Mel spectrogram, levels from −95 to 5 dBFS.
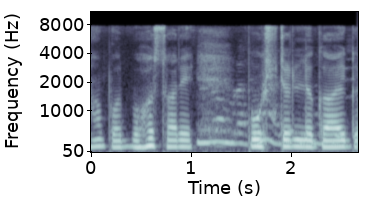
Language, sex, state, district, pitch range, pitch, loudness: Hindi, male, Himachal Pradesh, Shimla, 150-170 Hz, 155 Hz, -14 LUFS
